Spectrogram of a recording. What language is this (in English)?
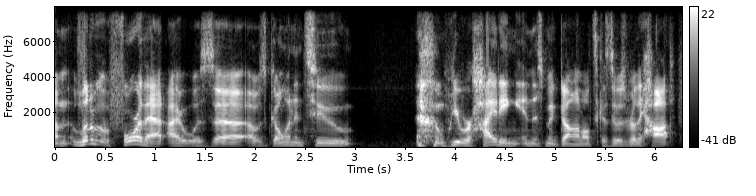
English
